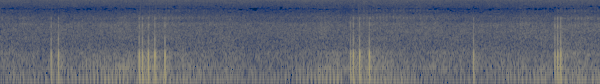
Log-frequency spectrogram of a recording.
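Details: Snuggling cat purring beside its owner, a faint low continuous rumble punctuated by a few short clustered bursts of rustling, the loudest around the middle of the recording.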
